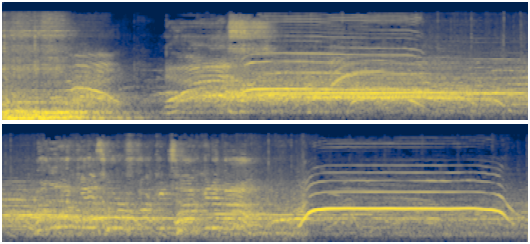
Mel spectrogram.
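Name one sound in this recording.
A man sings loudly into a microphone through loudspeakers, holding long notes.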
